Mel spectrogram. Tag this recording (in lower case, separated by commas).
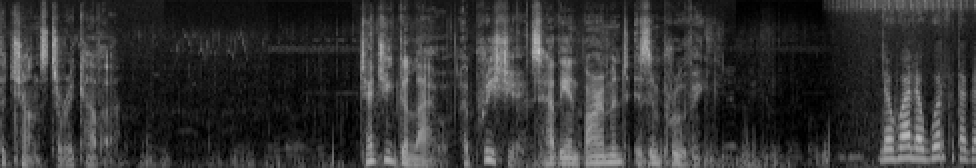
speech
